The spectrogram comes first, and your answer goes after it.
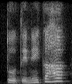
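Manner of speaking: usual speaking voice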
